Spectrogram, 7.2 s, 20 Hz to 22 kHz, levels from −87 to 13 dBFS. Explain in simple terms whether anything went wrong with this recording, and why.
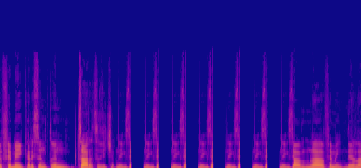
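Between 2.62 and 5.88 s the speech breaks into a stutter with silent gaps: the same short snippet, about 0.28 s long, plays six times, each followed by about 0.26 s of dead silence, so it returns steadily every 0.54 s. The likely cause is a stalled player replaying its last piece on each retry. Unlike a plain dropout, which is only a hole, the sound repeats, and whatever should have played there is lost.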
